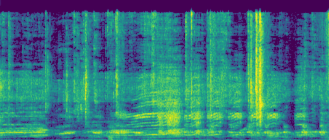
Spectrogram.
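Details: Thousands of egg-laying hens on a farm, a dense chorus of overlapping clucks and squawks at mid pitch, with occasional sharper cries rising above the constant murmur of the flock and a low hum.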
